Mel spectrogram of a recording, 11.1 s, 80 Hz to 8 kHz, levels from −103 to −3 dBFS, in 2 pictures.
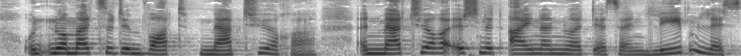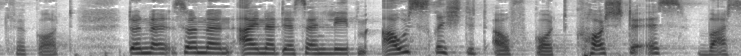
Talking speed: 160 wpm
